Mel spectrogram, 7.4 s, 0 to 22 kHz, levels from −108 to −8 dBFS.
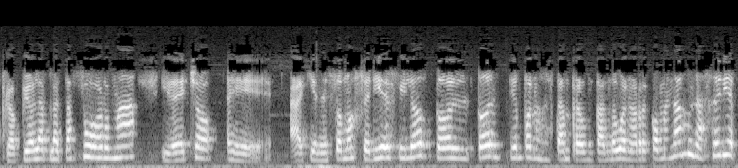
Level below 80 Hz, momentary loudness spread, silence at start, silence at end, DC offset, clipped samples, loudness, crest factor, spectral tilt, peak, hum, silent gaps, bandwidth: -40 dBFS; 5 LU; 0 s; 0 s; under 0.1%; under 0.1%; -14 LUFS; 14 dB; -6 dB/octave; 0 dBFS; none; none; 5.8 kHz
